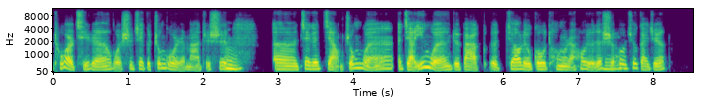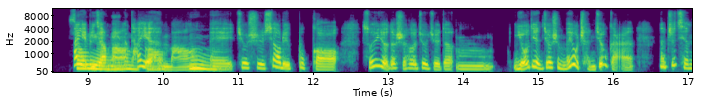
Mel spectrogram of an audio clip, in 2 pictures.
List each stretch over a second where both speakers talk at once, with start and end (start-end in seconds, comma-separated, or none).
8.8-10.8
